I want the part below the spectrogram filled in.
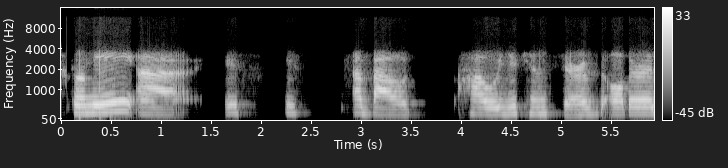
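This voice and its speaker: A woman speaks in a Spanish accent at a medium pitch. Her pace is fairly slow and her intonation fairly even. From Venezuela. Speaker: architecture graduate student. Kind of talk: interview. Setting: video call.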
